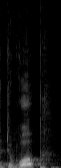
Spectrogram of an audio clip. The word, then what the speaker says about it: De Hoop: And penguins have been released into the wild at the Dwop Reserve. That's right, folks. Yeah, hopefully I pronounce it correctly in Afrikaans. It's spelled hope, but it's not hoop. It's Dwop. Dwop Reserve.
